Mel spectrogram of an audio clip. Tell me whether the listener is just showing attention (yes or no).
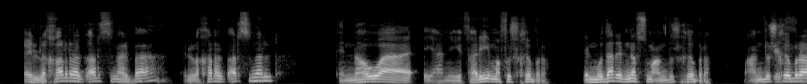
yes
